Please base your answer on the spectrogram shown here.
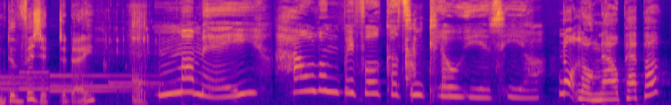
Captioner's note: snorts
